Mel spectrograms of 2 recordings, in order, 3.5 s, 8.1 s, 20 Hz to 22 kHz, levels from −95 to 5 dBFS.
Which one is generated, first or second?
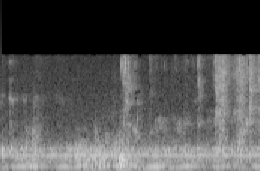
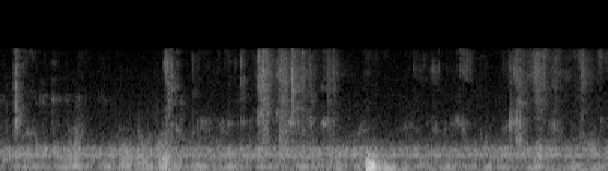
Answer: second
